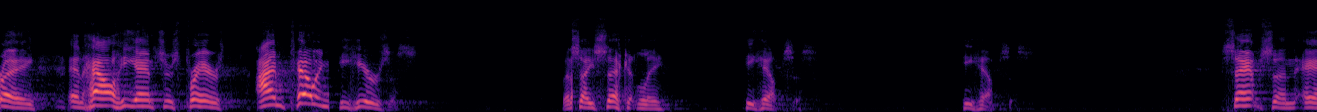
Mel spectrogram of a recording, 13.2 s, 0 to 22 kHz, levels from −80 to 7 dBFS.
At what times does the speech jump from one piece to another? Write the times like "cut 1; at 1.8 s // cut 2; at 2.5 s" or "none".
cut 1; at 3.3 s // cut 2; at 5.7 s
